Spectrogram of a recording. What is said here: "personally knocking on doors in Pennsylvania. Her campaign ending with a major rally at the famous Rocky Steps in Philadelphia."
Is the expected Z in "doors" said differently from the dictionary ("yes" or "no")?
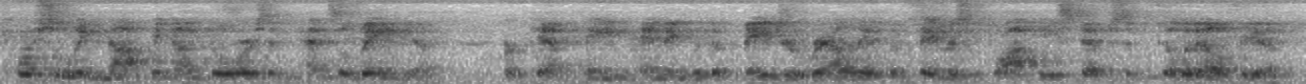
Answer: no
